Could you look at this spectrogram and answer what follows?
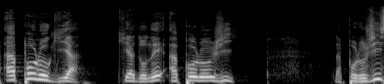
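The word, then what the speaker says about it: ἀπολογία: mot grec que vous allez reconnaître qui se prononce apologia qui a donné apologie l'apologie c'est la défense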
